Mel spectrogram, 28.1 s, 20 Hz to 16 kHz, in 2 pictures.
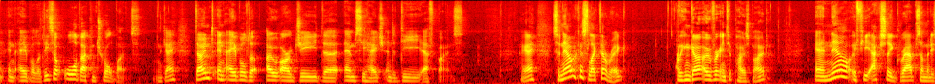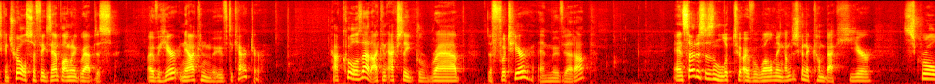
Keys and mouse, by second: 6.9 middle click, 7.4 shift+middle click, 8.3 click, 8.9 click, 9.9-10.6 drag, 11.3 alt+a, 11.7-12.2 middle drag, 12.5 shift+middle drag, 13.0-13.4 middle drag, 13.6 shift+middle drag, 15.0-15.5 middle drag, 15.8 g, 18.2-18.5 middle drag, 18.7 shift+middle drag, 20.0-20.9 middle drag, 21.1 g, 23.0-23.3 middle drag, 23.4 g, 24.6-25.0 middle drag.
